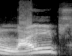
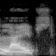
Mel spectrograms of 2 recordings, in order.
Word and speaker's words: lives: এইটা কিন্তু লাইফস, হ্যাঁ, লিভ নয় কিন্তু। লাইফ মানে হচ্ছে লাইফ থেকে হচ্ছে লাইফ। তাহলে দুজনের জীবন, লাইফ মানে জীবন, LIFE, লাইফ মানে হচ্ছে জীবন। এই সেইখান থেকে প্লুরাল হচ্ছে লাইভস, LIVES।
